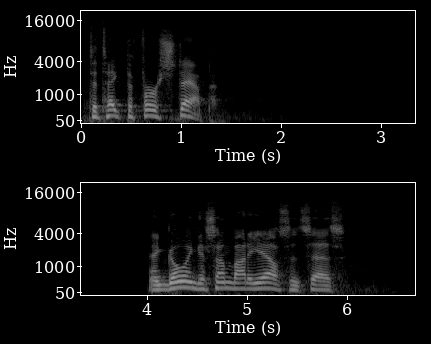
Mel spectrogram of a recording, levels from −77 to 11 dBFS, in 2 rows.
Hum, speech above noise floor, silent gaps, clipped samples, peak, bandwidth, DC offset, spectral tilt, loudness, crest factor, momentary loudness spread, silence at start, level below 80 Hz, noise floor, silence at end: none; 37 dB; 2.14-3.98 s; under 0.1%; -18 dBFS; 16 kHz; under 0.1%; -5 dB/octave; -34 LUFS; 18 dB; 10 LU; 0.05 s; -68 dBFS; -71 dBFS; 0.7 s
